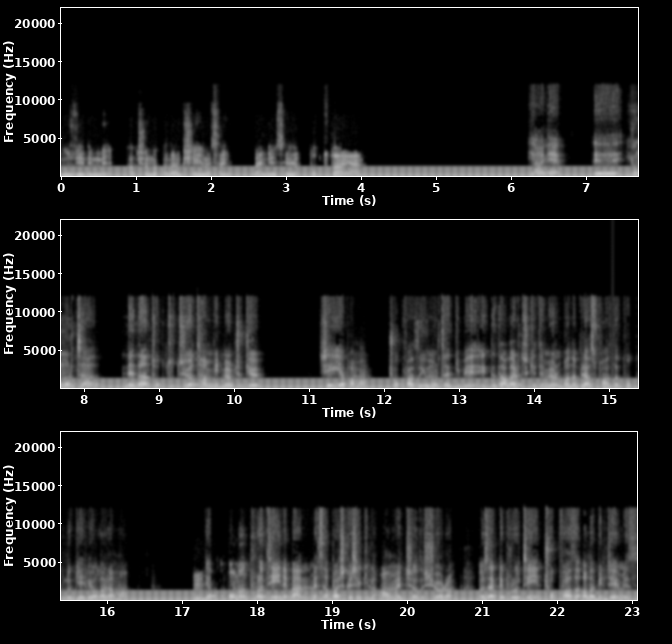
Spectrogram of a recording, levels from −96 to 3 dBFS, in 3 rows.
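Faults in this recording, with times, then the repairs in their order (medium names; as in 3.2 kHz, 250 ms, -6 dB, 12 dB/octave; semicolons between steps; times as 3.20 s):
buzz 60 Hz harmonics 21 -31 dBFS
15.03–15.04 s: dropout 14 ms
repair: de-hum 60 Hz, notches 21; interpolate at 15.03 s, 14 ms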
